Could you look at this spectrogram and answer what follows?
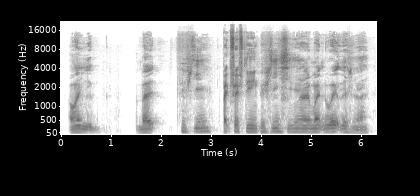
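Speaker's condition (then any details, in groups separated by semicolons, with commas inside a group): Medication-induced speech impediment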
